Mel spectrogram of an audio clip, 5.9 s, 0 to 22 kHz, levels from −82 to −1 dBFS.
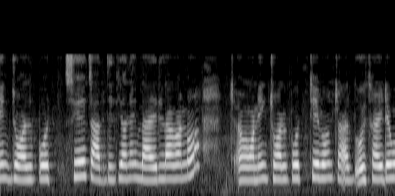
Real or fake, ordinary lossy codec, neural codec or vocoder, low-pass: fake; none; codec, 16 kHz, 2 kbps, FunCodec, trained on LibriTTS, 25 frames a second; none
